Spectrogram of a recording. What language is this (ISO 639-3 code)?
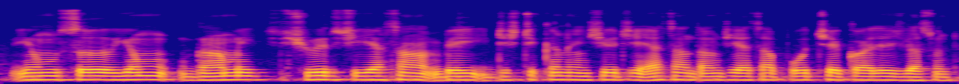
kas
